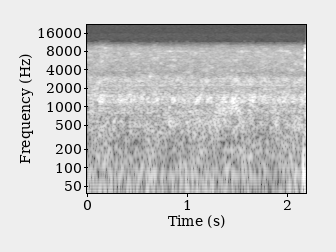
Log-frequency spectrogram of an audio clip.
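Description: Faint steady hiss of room tone and microphone noise, with no distinct sound events.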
